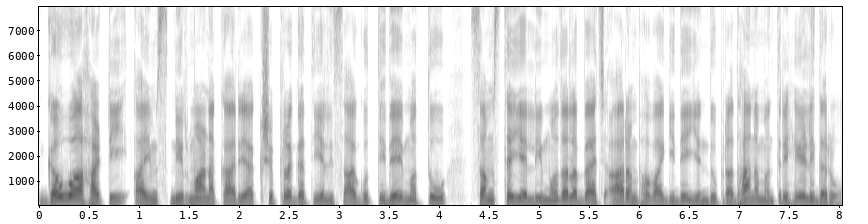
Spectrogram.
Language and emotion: Kannada, neutral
